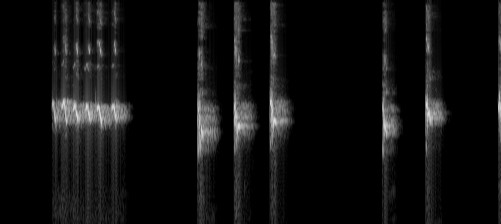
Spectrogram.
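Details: Female sooty-headed bulbul calling males with an 'uplik tarung' call: a short fast trill of even notes, then spaced single harsh chirps, each brief and slightly buzzy, in clean quiet surroundings.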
